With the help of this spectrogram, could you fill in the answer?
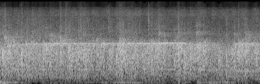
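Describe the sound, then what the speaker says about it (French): A church congregation claps in steady, continuous applause at a worship service, the dense clapping filling the space at a loud, even level from start to finish. "Acclamez pour le Seigneur."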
